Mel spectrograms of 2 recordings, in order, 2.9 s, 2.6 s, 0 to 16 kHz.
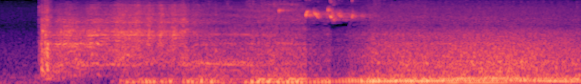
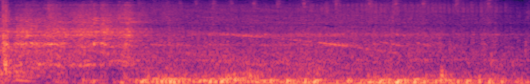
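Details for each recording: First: Nissan Skyline just fitted with a replacement starter (one ordered for a forklift): it catches almost instantly, then the idle rises and falls about every 1.5 seconds; the owner says it still has a vacuum leak. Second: Nissan Skyline after replacing its 30-year-old starter: brief crank, then the engine catches almost immediately and settles into a steady idle; quick, healthy start, though a vacuum leak remains.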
